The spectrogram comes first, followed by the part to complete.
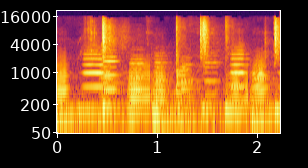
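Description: Background music: a tune of short, separate notes over a regular beat.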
